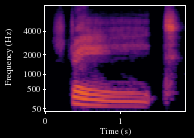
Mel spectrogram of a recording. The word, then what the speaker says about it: straight: she lost weight yes straight stir a straight straight GH is silent okay now you see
